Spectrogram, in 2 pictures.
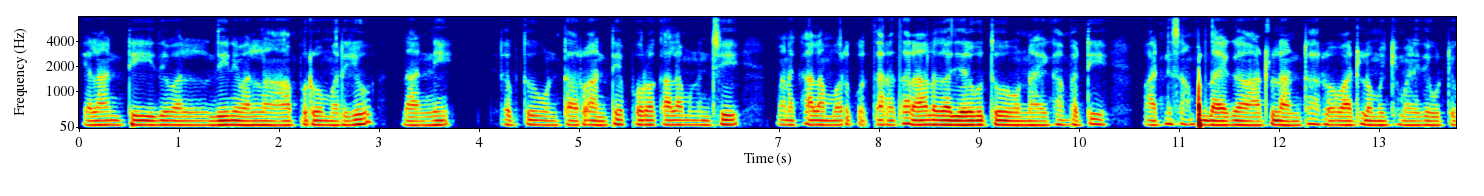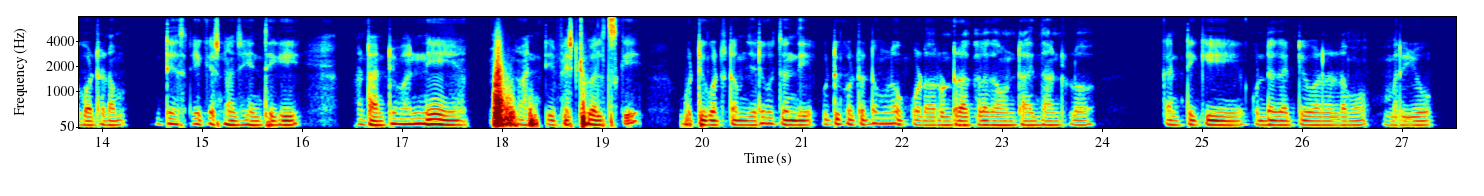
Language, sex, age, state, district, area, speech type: Telugu, male, 18-30, Andhra Pradesh, Sri Balaji, rural, spontaneous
